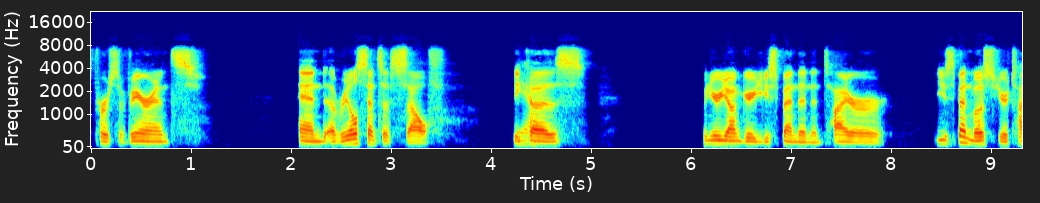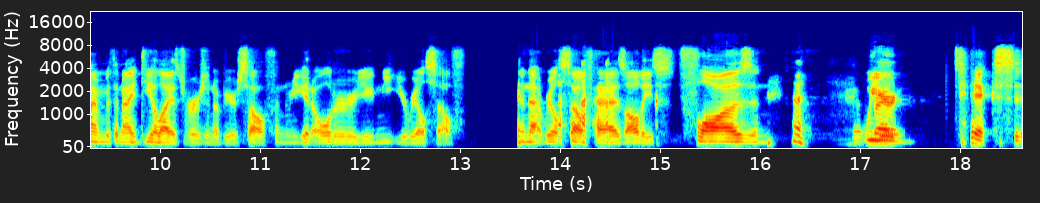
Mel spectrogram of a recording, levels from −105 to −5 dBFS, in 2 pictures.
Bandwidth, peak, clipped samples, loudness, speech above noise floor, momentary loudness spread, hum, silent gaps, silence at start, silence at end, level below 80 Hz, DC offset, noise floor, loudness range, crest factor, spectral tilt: 8.2 kHz; -4 dBFS; under 0.1%; -24 LUFS; over 65 dB; 16 LU; none; 1.44-1.59 s, 1.83-2.07 s, 3.96-4.22 s, 5.32-6.12 s, 8.37-8.43 s, 13.22-13.57 s; 0.05 s; 0 s; -72 dBFS; under 0.1%; under -90 dBFS; 7 LU; 22 dB; -3 dB/octave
